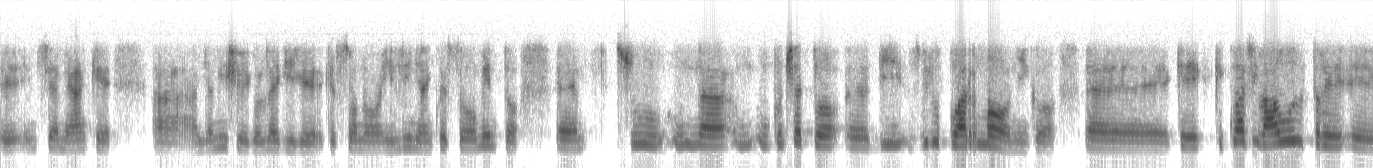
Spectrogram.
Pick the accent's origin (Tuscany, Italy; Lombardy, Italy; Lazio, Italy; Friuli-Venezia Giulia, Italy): Lazio, Italy; Rome; Ma io sono romano, vivo a Roma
